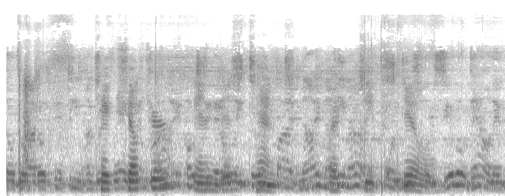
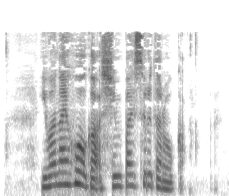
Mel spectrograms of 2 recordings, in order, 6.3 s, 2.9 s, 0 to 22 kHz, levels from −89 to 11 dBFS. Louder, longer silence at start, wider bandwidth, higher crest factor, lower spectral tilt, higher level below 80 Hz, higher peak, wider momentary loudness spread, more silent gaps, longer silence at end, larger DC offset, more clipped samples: second, -32 LUFS vs -23 LUFS; second, 0.05 s vs 0.5 s; first, 16 kHz vs 12 kHz; about the same, 20 dB vs 20 dB; first, -4 dB/octave vs -2.5 dB/octave; second, -78 dBFS vs -62 dBFS; second, -12 dBFS vs -6 dBFS; second, 6 LU vs 11 LU; neither; second, 0 s vs 0.6 s; neither; neither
